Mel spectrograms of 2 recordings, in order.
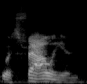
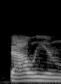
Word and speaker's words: Westphalian: They were, of course, Americans, so they were pronouncing it Westphalian. And when I first saw the term, I was thinking like Phalian, like fail.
